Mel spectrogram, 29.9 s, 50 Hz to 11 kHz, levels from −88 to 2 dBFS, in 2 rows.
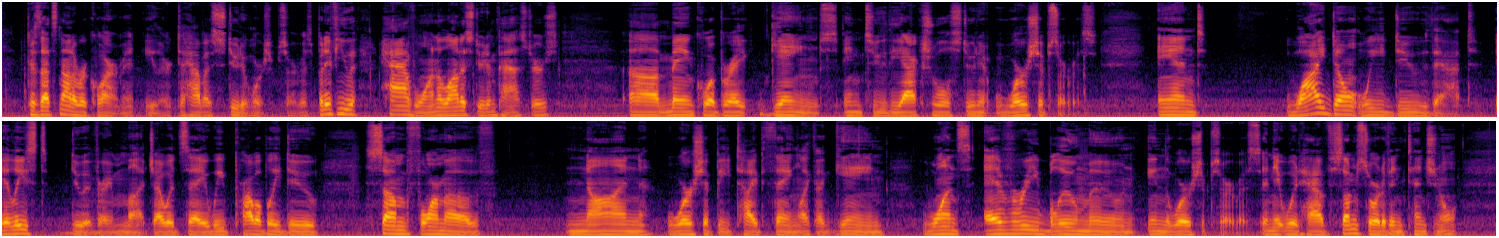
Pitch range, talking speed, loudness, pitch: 85-105 Hz, 150 wpm, -22 LUFS, 95 Hz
